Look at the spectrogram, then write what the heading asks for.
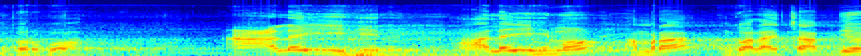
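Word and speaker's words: عليهم: হামজা দিয়ে করব এটা আমরা গলায় চাপ দিয়ে উচ্চারণ করব আলাইহিম আলাইহিম আমরা গলায় চাপ দিয়ে উচ্চারণ করব এবং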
